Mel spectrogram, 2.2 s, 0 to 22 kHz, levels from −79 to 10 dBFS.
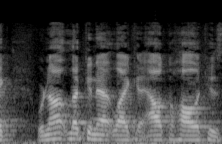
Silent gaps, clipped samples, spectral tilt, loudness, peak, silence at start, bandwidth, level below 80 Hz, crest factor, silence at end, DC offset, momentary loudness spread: none; under 0.1%; -4.5 dB/octave; -18 LUFS; -4 dBFS; 0 s; 12 kHz; -40 dBFS; 16 dB; 0 s; under 0.1%; 4 LU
